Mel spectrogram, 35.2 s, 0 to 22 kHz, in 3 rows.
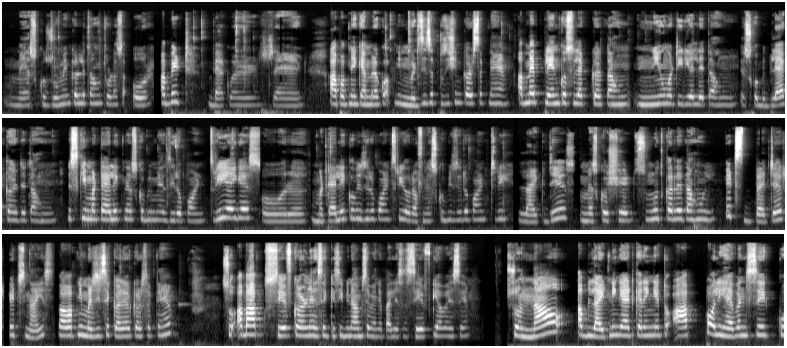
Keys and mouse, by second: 1.3 ctrl+alt+n, 2.2 middle click, 3.5 ctrl+alt+n, 4.4-5.6 middle drag, 7.6 g, 9.7 click, 10.3 click, 13.2-14.5 drag, 15.6-18.5 drag, 20.4 right click, 23.5 click, 24.5 click, 25.3 g, 26.1 ctrl+s, 32.2 click, 35.0 click.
